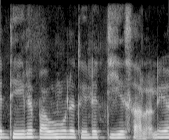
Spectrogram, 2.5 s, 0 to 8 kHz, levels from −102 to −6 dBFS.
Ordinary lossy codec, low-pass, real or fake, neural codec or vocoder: none; none; fake; codec, 16 kHz, 4 kbps, FreqCodec, larger model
